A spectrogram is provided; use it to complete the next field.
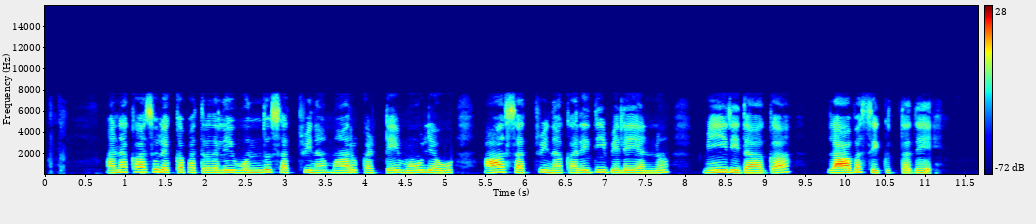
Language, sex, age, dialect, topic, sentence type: Kannada, female, 41-45, Coastal/Dakshin, banking, statement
